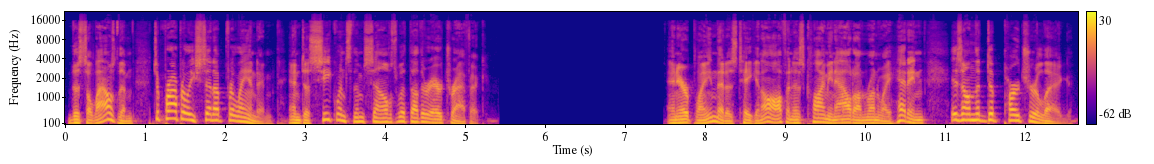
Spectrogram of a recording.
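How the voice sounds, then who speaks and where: A man reading scripted educational narration as an instructor, explaining in a clear, measured way. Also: medium pitch, a little mellow, no room sound, studio quality.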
